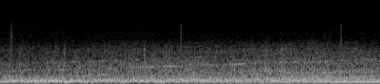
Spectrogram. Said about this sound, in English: Coming up to the corner. There's the suspect's car casually driving by. Back down the street about 300 yards, the other undercover car following.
